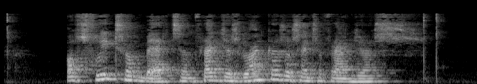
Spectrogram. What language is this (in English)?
Catalan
